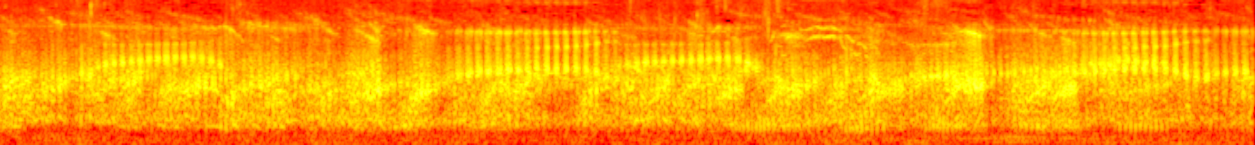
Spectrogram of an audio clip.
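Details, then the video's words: Frogs in the water give looping, rising and falling trilled calls over a packed background of croaks, several callers overlapping without a break. "Frog sound in the water"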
